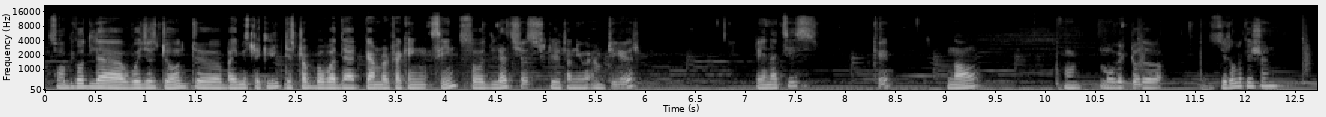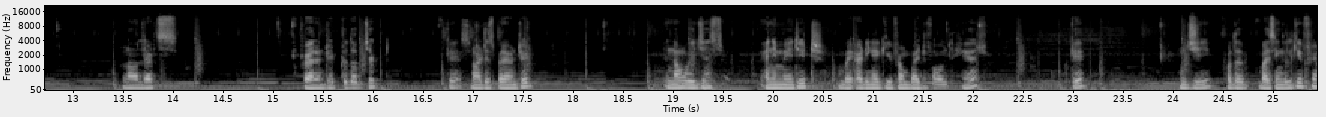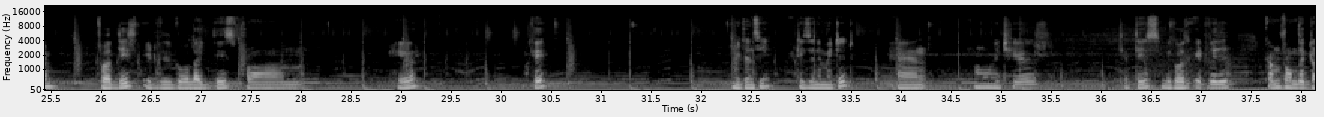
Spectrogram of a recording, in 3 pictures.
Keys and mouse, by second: 4.5 shift+a, 7.1 s, 7.8 shift+drag, 7.9 middle click, 8.4 shift+click, 9.3 right click, 10.8 alt+g, 11.6 shift+click, 15.1 ctrl+p, 16.3 right click, 16.6 g, 17.0 Escape, 17.7 shift+click, 18.4 shift+click, 20.6 g, 20.9 click, 22.1 ctrl+z, 23.8 g, 24.8 click, 25.1 middle click, 26.3 g, 29.5 shift+middle click, 31.2 g, 32.4 right click, 32.5-33.8 drag, 34.2 r, 35.9 right click.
